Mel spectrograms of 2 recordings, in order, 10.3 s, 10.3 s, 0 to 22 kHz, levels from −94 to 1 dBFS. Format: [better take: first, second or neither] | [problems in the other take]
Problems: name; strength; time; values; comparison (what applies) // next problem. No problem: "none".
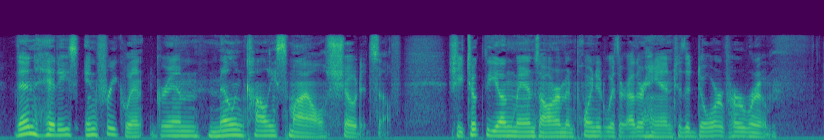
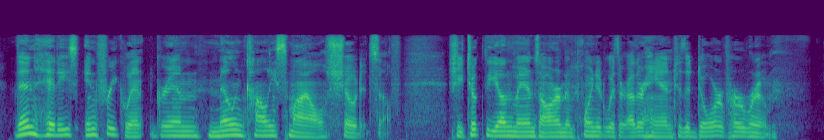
first | noise reduction (neural mask model Resemble Enhance denoiser)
